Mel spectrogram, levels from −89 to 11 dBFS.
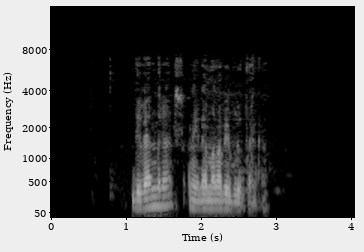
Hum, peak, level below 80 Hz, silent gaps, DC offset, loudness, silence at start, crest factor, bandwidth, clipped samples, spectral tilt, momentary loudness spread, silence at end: none; -10 dBFS; -66 dBFS; none; under 0.1%; -29 LUFS; 1.1 s; 22 dB; 7.6 kHz; under 0.1%; -6.5 dB/octave; 14 LU; 1.15 s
